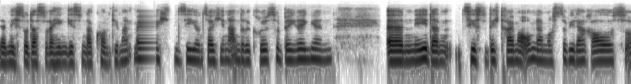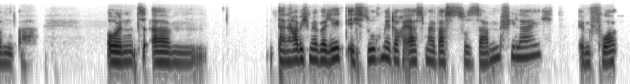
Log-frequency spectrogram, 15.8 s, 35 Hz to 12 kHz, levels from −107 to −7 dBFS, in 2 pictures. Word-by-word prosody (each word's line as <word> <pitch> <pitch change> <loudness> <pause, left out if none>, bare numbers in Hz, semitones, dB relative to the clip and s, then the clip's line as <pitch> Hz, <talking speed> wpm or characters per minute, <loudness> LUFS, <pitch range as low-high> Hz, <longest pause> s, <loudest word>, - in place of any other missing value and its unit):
Ja 150 - +2
nicht 155 -2 -1
so, 165 - +1
dass 155 -3 +1
du 150 - -7
da 155 - +2
hingehst 150 0 -2
und - - -7
da 150 - +2
kommt 155 -2 -5
jemand: 175 +2 -6
„Möchten 205 -1 -3
Sie 195 +2 0
und 180 -1 -6
soll 180 - +3
ich 175 - -6
Ihnen 185 - -5
'ne - - +2
andere 180 -1 -2
Größe 185 +4 -2
bringen?” 195 +1 -1 0.7
Ähm, 175 0 +7
ne, 190 +3 +7
dann 170 -2 +2 0.2
ziehst 195 -2 +1
du - - -13
dich 185 -1 -1
dreimal 180 -1 +3
um, 190 - 0
dann 185 -1 0
musst 170 0 -6
du 190 - -3
wieder 180 -1 0
raus 175 +1 +1
und 145 -1 -5
ach. - - -12 0.9
Und, 165 0 +2
ähm, 160 +6 -1 0.9
dann 175 -2 0
habe 190 +1 +5
ich 195 - -1
mir 195 - -1
überlegt, 190 +3 +2
ich - - +2
suche 195 +2 -3
mir 215 -2 -1
doch 185 0 0
erstmal 175 +1 0
was 170 0 +1
zusammen 155 +5 -5
vielleicht 235 +4 -5 0.3
im 150 +1 -7
Vorfeld, 160 +4 -2
180 Hz, 200 wpm, -24 LUFS, 165-190 Hz, 0.9 s, Ähm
